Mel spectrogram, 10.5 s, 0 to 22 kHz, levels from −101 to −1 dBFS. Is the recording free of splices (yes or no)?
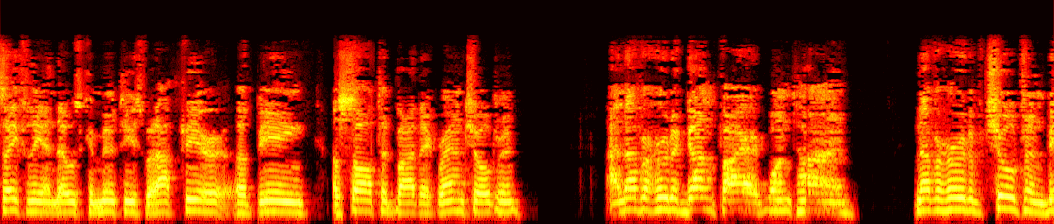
yes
